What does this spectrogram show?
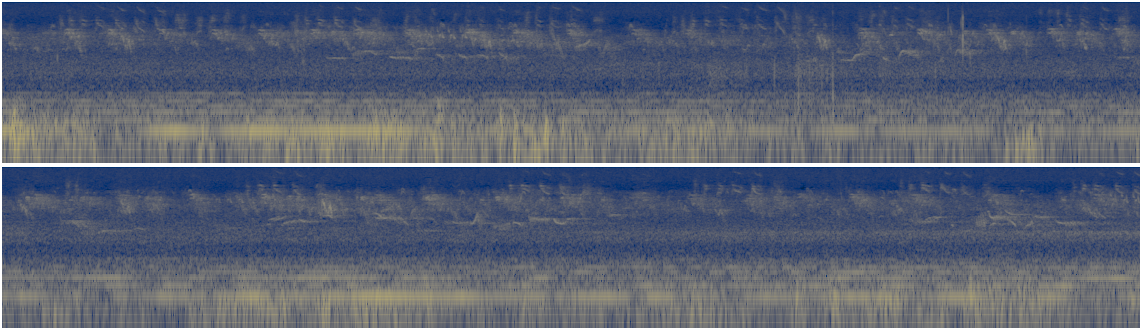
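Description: Songbirds chirping and singing, many short calls overlapping throughout, over a steady low hum.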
